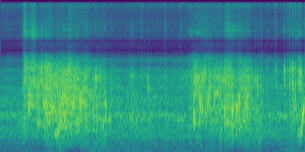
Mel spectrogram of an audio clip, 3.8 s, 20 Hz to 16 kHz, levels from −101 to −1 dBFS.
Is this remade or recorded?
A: remade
